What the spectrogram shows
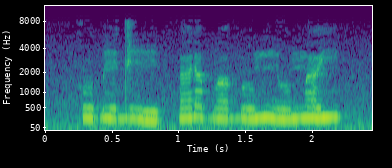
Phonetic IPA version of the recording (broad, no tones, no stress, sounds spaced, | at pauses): k u ɓ i d i | ə ɾ ə b ɤ ɠ u m ɲ u m ə j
